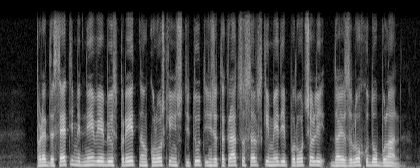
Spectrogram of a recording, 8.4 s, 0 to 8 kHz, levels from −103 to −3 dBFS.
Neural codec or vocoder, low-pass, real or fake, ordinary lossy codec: none; 7.2 kHz; real; none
